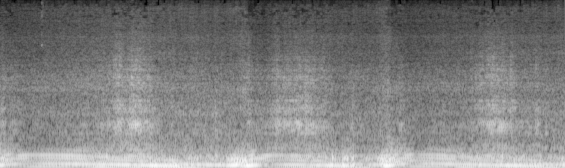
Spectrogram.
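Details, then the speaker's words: Acura Integra revving up and down: brief tinny rattle near each rev peak, present for about a month; owner first suspected flywheel cover, now guesses a loose heat shield, not confirmed. "Alright guys, so for about a few weeks already, or about probably a month, I've been having like this weird rattle. If you want to hear it, it's like an exhaust rattle. I don't even know what the hell it is."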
